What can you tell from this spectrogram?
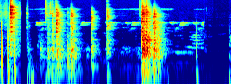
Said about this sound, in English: Now open the lid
